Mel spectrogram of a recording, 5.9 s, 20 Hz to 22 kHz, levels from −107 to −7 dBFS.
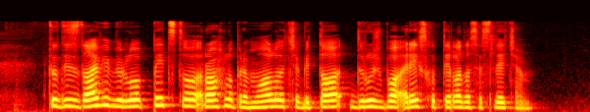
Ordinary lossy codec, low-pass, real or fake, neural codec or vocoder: none; 9.9 kHz; real; none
